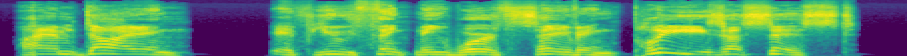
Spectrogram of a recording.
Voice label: Crew Need Revive, Male; Dialog; en; Warframe; Railjack Crew; Arbiters Hexis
